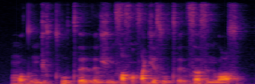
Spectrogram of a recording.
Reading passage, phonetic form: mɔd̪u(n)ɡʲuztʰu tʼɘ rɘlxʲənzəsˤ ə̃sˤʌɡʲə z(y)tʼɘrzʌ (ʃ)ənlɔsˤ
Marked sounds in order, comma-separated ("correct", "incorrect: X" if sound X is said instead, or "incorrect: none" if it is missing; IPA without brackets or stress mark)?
correct, incorrect: u, incorrect: z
